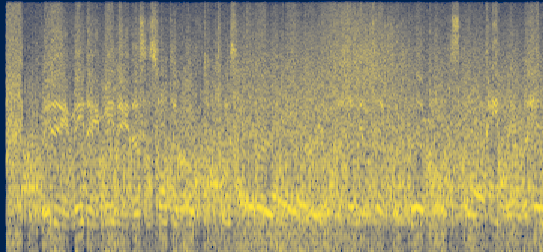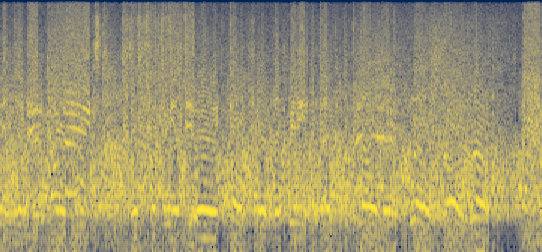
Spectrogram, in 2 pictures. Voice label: recon, radio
